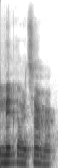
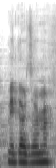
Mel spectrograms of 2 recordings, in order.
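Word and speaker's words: Midgardsormr: Midgard-Zormr. Yeah, but again, the Z sound I think is how you say it, because I think that's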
